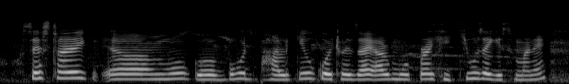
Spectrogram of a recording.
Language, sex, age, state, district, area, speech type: Assamese, female, 30-45, Assam, Nagaon, rural, spontaneous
